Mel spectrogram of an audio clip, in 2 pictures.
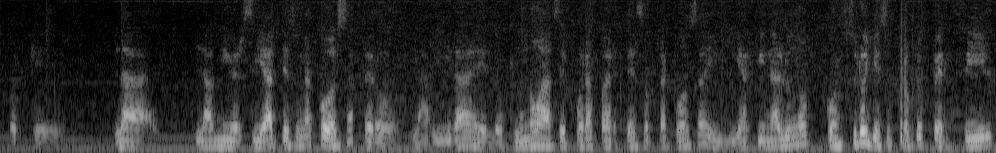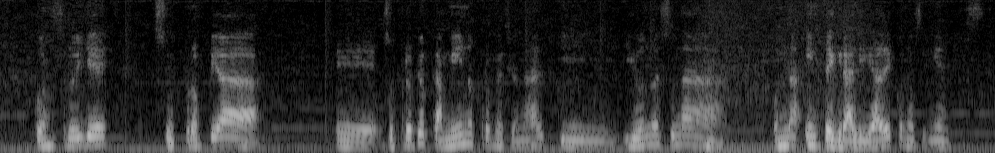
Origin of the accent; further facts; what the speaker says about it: Palmares, Alajuela, Costa Rica; nací y me crié en Palmares de Alajuela.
